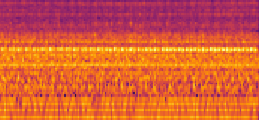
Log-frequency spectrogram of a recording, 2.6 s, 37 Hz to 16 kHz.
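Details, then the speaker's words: 2006–2009 Honda Civic Hybrid, 185,000 miles, idle right after serpentine belt replacement: smooth even idle with a steady high thin tone, no squeal or chirp; auto tensioner position unchanged and working, belt drive healthy. "Okay. Let's start this thing up. Yay, that sounds good. That sounds good."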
